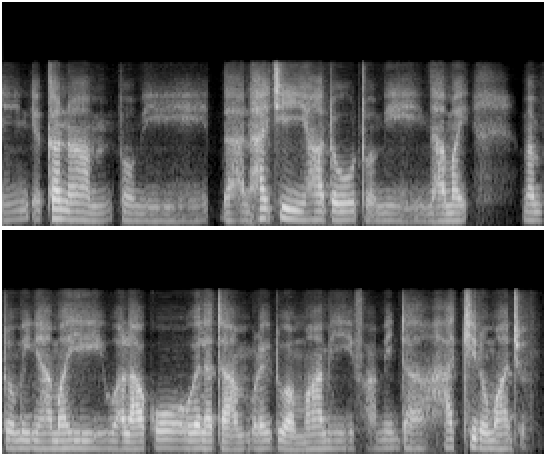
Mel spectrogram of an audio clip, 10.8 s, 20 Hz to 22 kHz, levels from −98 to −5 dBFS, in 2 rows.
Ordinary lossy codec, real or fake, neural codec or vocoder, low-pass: none; fake; codec, 16 kHz, 0.3 kbps, FocalCodec; 7.2 kHz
